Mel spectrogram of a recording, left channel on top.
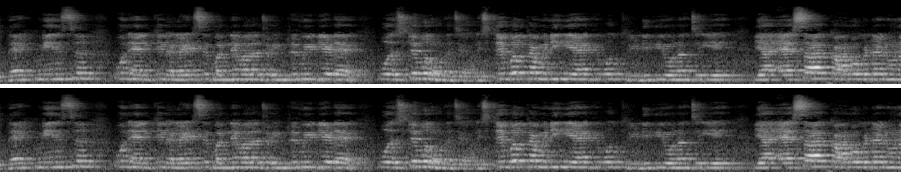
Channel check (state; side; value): identical; both; correlation 1.00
